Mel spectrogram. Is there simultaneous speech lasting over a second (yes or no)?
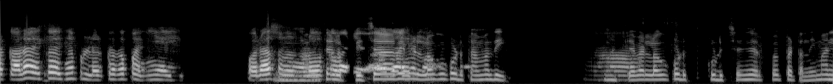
yes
